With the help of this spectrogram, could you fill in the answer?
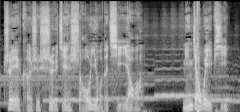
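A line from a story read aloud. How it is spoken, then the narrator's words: Admiring praise. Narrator (Chinese): 掌柜的连连赞叹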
